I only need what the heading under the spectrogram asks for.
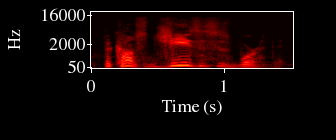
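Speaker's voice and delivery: softly, dropping the voice low; quiet first take. Acted. Preacher murmurs why Paul fights, quietly. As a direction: let it sink in, almost to yourself. Preacher repeats key line.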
